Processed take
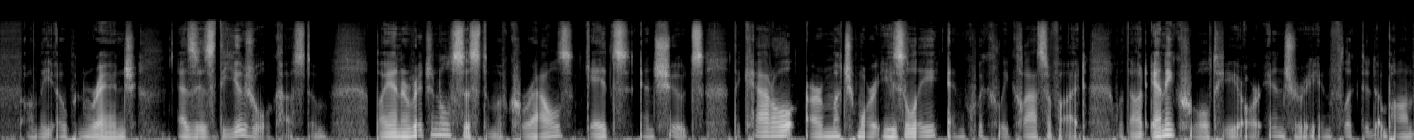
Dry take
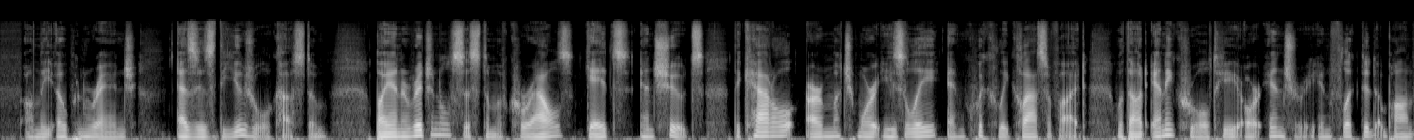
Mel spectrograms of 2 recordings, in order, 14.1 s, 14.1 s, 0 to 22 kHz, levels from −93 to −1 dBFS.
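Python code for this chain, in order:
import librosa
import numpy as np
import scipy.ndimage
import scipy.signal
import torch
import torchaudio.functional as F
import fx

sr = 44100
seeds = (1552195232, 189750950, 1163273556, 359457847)

y = fx.low_shelf(x, sr, hz=320.0, db=-10.5, at=(1.97, 2.64))
y = fx.auto_swell(y, sr, attack_ms=290.0)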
